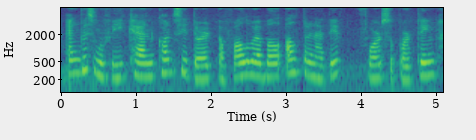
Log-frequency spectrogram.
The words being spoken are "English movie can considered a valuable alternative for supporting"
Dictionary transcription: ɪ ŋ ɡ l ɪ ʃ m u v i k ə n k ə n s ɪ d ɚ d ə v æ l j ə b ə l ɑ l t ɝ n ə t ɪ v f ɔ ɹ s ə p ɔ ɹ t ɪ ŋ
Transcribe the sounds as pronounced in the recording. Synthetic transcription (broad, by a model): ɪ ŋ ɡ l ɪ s m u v i k ə n k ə n s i d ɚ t ə f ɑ l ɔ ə b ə l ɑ l t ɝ n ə t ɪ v f ɔ ɹ s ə p ɔ ɹ t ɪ ŋ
